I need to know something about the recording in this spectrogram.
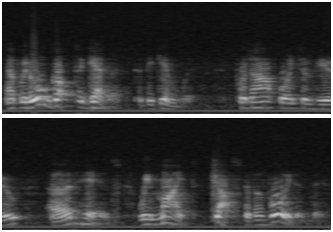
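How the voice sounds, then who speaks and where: An actor playing a frustrated, ambitious young British office worker, earnest and argumentative, in a 1970s training film. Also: male voice, mid-range voice, expressive, normal speed, natural voice. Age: young adult. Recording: tinny, noisy 1970s film soundtrack.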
